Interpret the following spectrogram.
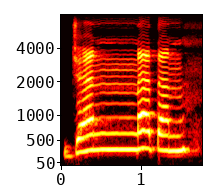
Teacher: جنہ پہ نون مشدد ہے، غنہ کریں گے۔ تاؤں پہ ادغام ہو رہا ہے۔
